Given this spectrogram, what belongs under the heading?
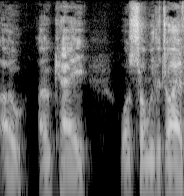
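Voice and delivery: ordinary talk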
